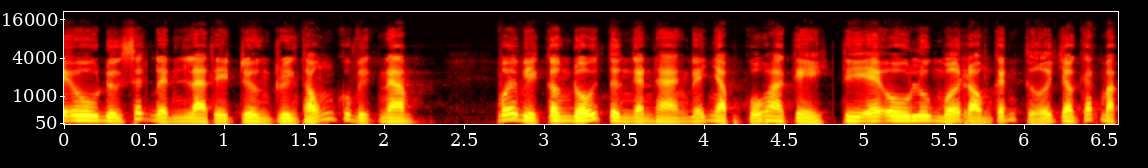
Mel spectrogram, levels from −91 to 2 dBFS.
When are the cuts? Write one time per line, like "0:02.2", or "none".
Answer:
0:02.7
0:04.8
